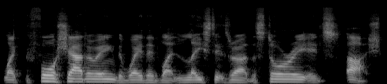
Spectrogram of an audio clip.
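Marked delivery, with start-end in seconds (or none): none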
